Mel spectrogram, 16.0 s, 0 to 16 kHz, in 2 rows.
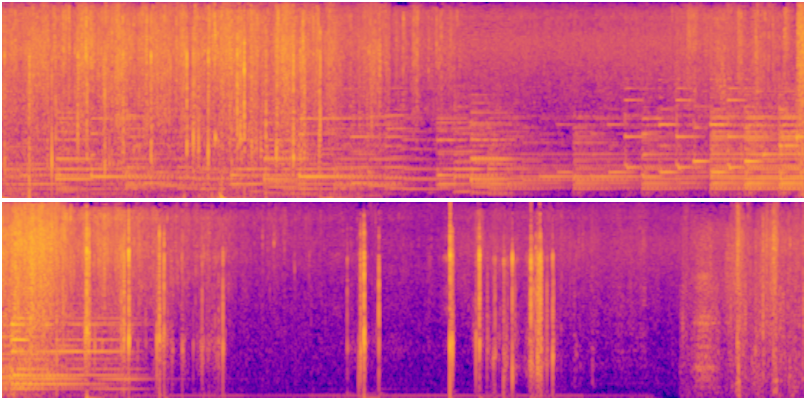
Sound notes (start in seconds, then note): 6.5 squelching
